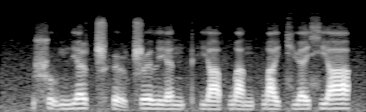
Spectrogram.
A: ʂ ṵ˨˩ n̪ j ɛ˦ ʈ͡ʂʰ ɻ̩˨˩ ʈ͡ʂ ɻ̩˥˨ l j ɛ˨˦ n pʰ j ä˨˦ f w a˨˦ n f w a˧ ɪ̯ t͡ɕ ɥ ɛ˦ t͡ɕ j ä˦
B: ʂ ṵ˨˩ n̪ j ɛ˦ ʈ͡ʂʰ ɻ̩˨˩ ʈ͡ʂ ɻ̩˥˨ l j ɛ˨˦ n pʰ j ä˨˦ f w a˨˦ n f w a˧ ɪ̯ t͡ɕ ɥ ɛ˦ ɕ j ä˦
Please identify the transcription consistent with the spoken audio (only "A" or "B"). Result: B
